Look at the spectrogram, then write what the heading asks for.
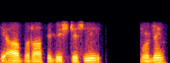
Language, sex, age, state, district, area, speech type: Urdu, male, 18-30, Bihar, Purnia, rural, conversation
